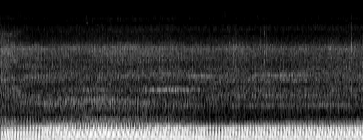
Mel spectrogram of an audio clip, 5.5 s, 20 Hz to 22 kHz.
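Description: Polaris Sportsman 850 ATV's parallel-twin engine running through an MBRP aftermarket exhaust. Its pitch rises a little in the first second, then holds at a steady speed.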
